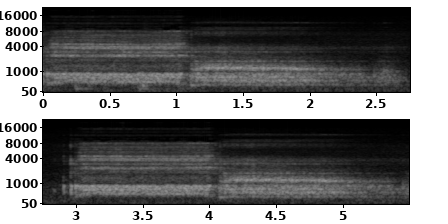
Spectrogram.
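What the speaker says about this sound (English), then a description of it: "It actually has the inner workings, the neck piece, and it has sound effects, breathing." Darth Vader costume with a built-in neck-piece breathing effect: two long mechanical inhale-exhale cycles, steady and loud, with a brief gap between them and no speech.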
